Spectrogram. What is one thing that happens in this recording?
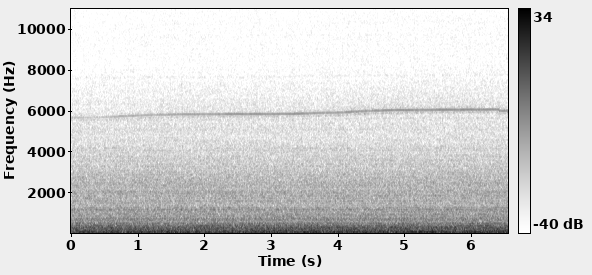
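A truck engine drones steadily while driving on a highway.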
